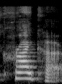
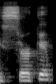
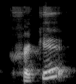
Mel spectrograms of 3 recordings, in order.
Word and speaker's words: Cricut: How do you, it's Cricut, right? Is that how you say it? I always want to say circuit, but it's not because it's CR, obviously.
